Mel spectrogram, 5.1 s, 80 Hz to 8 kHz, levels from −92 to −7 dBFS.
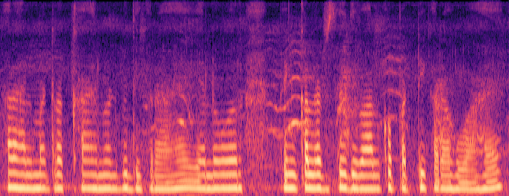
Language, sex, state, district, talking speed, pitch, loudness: Hindi, female, Haryana, Jhajjar, 225 wpm, 200 Hz, -17 LUFS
